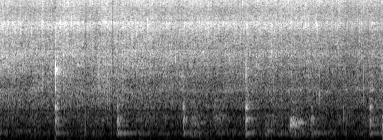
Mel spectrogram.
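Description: Masala for egg curry sizzles steadily in hot oil on medium heat, with a spoon or spatula scraping and stirring it through the pan every second or so.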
